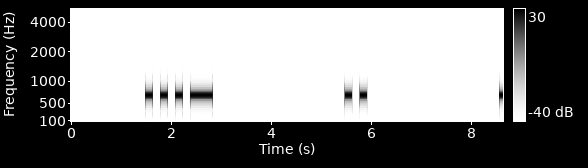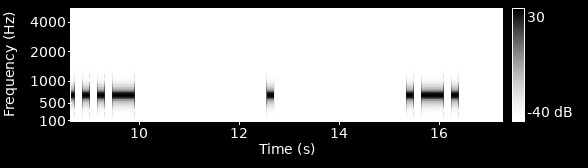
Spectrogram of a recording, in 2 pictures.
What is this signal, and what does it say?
Morse code, heard as a keyed tone, about 8 wpm, spaced as for 3 wpm, 680 Hz. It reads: VIVER
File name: arquivos / texto / texto 15 08ppm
